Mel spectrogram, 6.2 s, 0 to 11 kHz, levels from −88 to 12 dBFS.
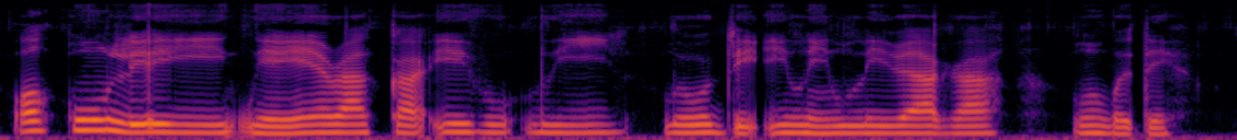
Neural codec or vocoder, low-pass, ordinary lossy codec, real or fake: autoencoder, 22.05 kHz, a latent of 192 numbers a frame, VITS, trained on many speakers; 9.9 kHz; none; fake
